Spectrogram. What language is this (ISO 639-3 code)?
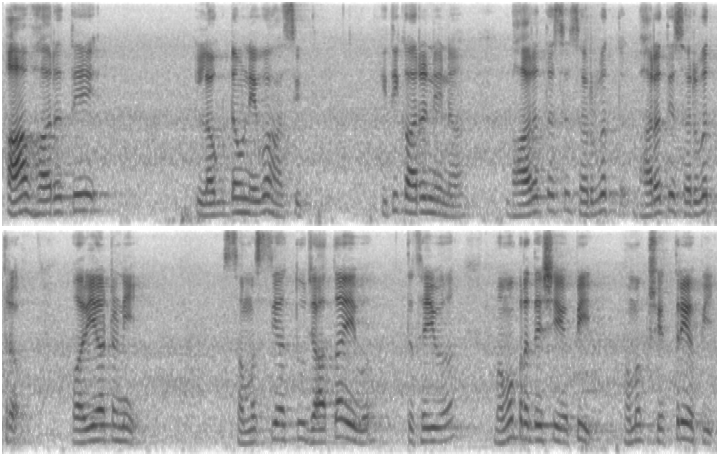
san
